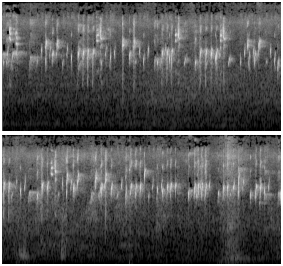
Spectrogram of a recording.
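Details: Singing European goldfinch, a bird kept and trained to sing: a continuous rapid twittering of tinkling, liquid notes and short trills, with a faint low background hum and occasional soft thumps.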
